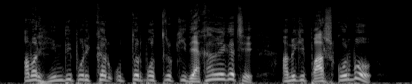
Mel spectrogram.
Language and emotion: Bengali, fearful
